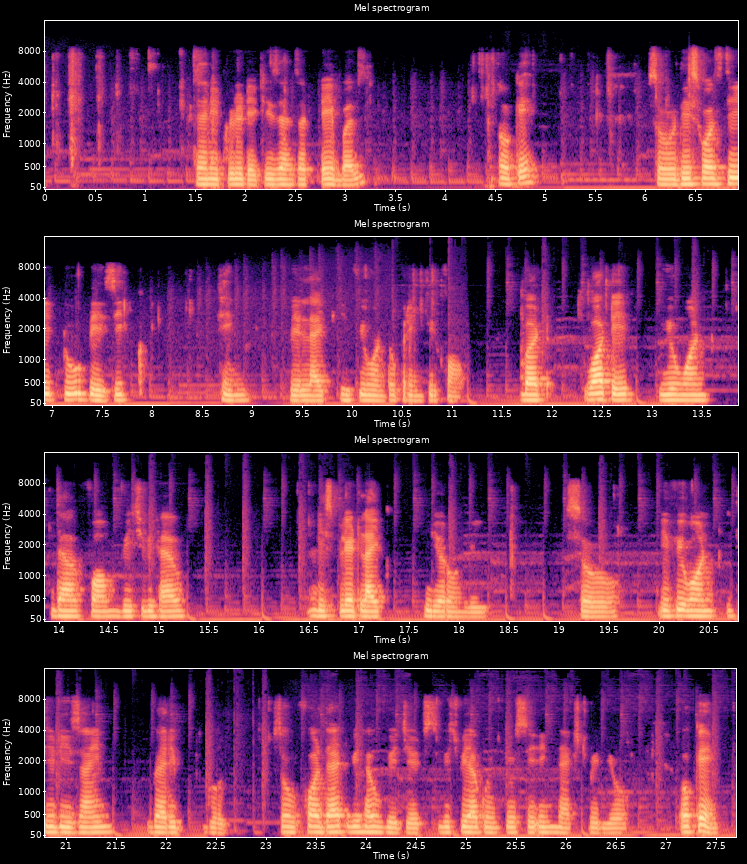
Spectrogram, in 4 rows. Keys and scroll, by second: 0.0-1.1 typing, 11.7 BackSpace, 12.6 ctrl+s, 22.0 ctrl+/, 26.6 ctrl+/.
